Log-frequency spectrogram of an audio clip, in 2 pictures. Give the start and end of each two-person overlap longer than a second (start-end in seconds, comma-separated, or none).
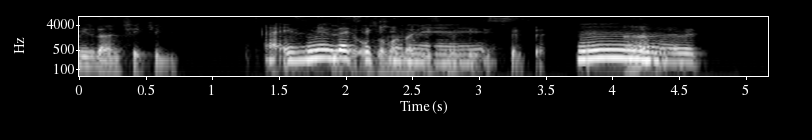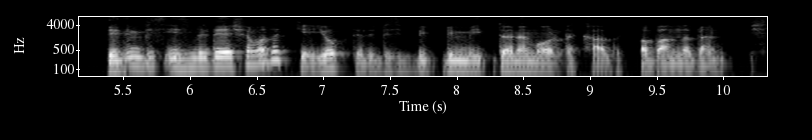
1.9-3.1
